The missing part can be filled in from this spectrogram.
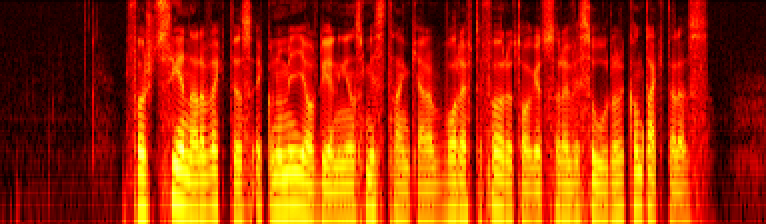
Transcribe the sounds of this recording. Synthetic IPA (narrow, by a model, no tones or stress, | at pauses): fœʂʈseːnaɾəvɛkt̪ʰəsɛkʊnʊmiːɑvd̪eːlnɪŋənsmɪst̪ʰaŋkaɾvaɖɛft̪əɾfœːɾət̪ʰɑːɡət̪sɾɛvɪsuːɾəɾkʰɔnt̪ʰakt̪ʰad̪əs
